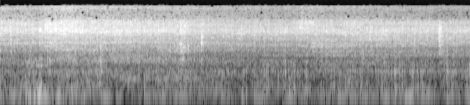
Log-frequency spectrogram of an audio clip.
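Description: Watery masala gravy sizzling and bubbling in a frying pan with stuffed brinjals, stirred with a wooden spatula, with a few light taps of the spatula against the pan.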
